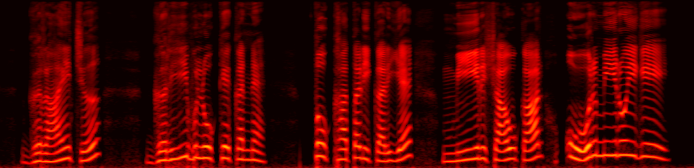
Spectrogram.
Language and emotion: Dogri, disgusted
